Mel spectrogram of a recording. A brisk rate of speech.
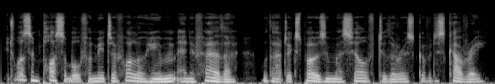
Yes: fast, 220 wpm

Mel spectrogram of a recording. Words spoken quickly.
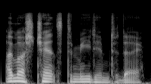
Yes: fast, 320 wpm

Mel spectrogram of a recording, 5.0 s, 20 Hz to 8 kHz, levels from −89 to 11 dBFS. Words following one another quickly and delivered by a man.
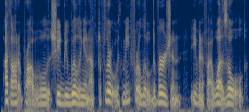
No: fast, 265 wpm; female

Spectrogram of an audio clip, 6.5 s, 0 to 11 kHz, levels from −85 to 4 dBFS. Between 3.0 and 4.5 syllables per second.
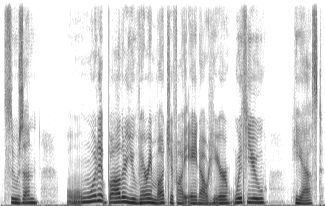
Yes: 4.1 syllables/s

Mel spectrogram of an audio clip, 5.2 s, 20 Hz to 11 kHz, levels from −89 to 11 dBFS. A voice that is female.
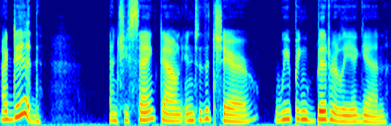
Yes: female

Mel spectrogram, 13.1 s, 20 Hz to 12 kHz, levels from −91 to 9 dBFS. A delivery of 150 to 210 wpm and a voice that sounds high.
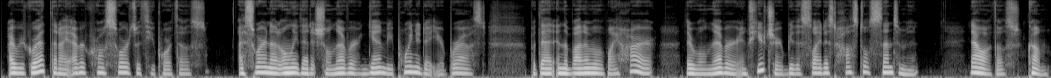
No: fast, 205 wpm; medium, 170 Hz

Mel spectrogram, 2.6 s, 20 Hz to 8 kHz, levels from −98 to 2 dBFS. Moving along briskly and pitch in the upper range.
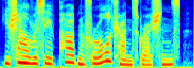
No: average, 160 wpm; high, 245 Hz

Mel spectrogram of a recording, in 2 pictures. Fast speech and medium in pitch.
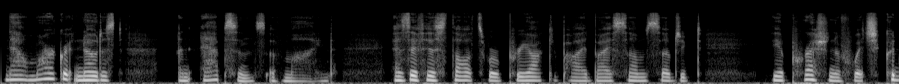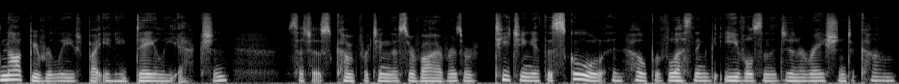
No: average, 170 wpm; medium, 175 Hz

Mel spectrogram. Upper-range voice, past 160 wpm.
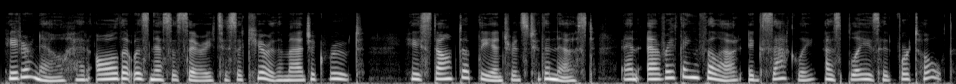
Yes: high, 230 Hz; average, 180 wpm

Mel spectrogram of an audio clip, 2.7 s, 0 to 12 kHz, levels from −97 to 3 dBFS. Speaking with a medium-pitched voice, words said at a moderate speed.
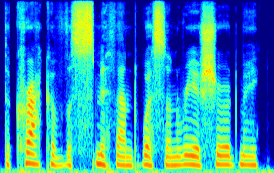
Yes: medium, 170 Hz; average, 195 wpm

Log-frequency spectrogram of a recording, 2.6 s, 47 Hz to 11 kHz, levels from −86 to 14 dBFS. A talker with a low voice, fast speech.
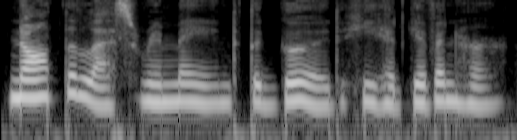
No: high, 210 Hz; fast, 230 wpm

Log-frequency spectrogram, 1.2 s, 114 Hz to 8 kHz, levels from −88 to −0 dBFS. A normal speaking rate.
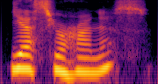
Yes: average, 150 wpm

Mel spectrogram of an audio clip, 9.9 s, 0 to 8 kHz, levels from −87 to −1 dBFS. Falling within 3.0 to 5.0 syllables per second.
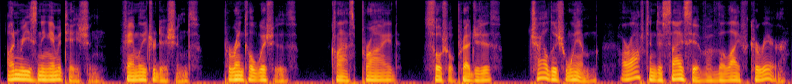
No: 5.5 syllables/s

